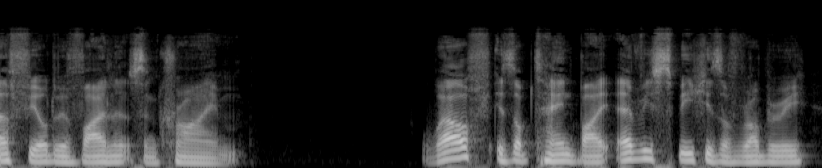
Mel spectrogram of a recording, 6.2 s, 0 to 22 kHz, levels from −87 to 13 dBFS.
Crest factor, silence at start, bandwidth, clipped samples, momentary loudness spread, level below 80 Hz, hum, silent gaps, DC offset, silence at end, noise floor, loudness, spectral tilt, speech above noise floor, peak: 18 dB; 0 s; 11 kHz; under 0.1%; 8 LU; -48 dBFS; none; none; 0.3%; 0.15 s; -84 dBFS; -20 LUFS; -6 dB/octave; 65 dB; -2 dBFS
